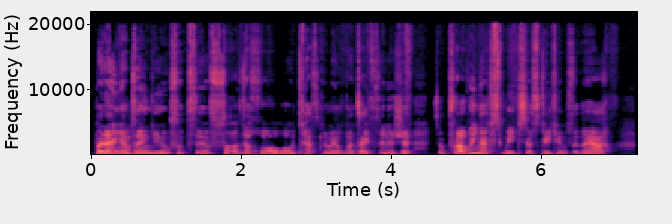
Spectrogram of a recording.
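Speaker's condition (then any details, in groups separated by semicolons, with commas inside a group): Cerebral palsy, quadriplegic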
